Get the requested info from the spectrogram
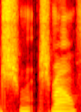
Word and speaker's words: Schmaus: S-C-H-M-A-U-S. Uh-huh. Schmaus. – Yeah. – Yeah. You really got to overdo the schmaus. – Like a schmaus. – Yeah. Like schmutzig.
